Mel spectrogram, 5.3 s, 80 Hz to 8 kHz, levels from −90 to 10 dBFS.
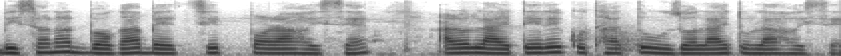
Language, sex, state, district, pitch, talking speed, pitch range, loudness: Assamese, female, Assam, Kamrup Metropolitan, 195 Hz, 135 wpm, 185-205 Hz, -15 LUFS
